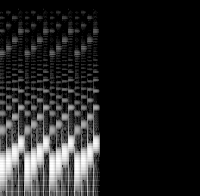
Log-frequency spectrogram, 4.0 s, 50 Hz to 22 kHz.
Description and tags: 8 bit arpeggio 001 minor 120 bpm triangle 013 C2
beat, bass, sega, bpm, synth, bit, gameboy, mario, gamemusic, atari, loops, free, 120, loop, gameloop, 8bit, 8-bits, 8-bit, game, 8, nintendo, music, electro, electronic, drum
